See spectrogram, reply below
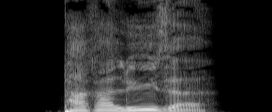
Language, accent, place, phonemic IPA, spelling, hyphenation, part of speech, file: German, Germany, Berlin, /ˌpaʁaˈlyːzə/, Paralyse, Pa‧ra‧ly‧se, noun, De-Paralyse.ogg
- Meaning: paralysis (loss of muscle control)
